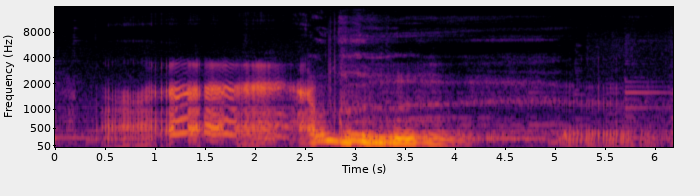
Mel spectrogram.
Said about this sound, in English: And then from underneath you, you hear a low, rasping creak.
